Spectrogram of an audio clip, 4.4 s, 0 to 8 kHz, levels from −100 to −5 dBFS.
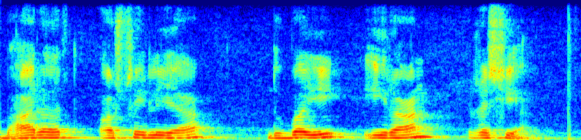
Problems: constant background noise, background conversations at intervals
